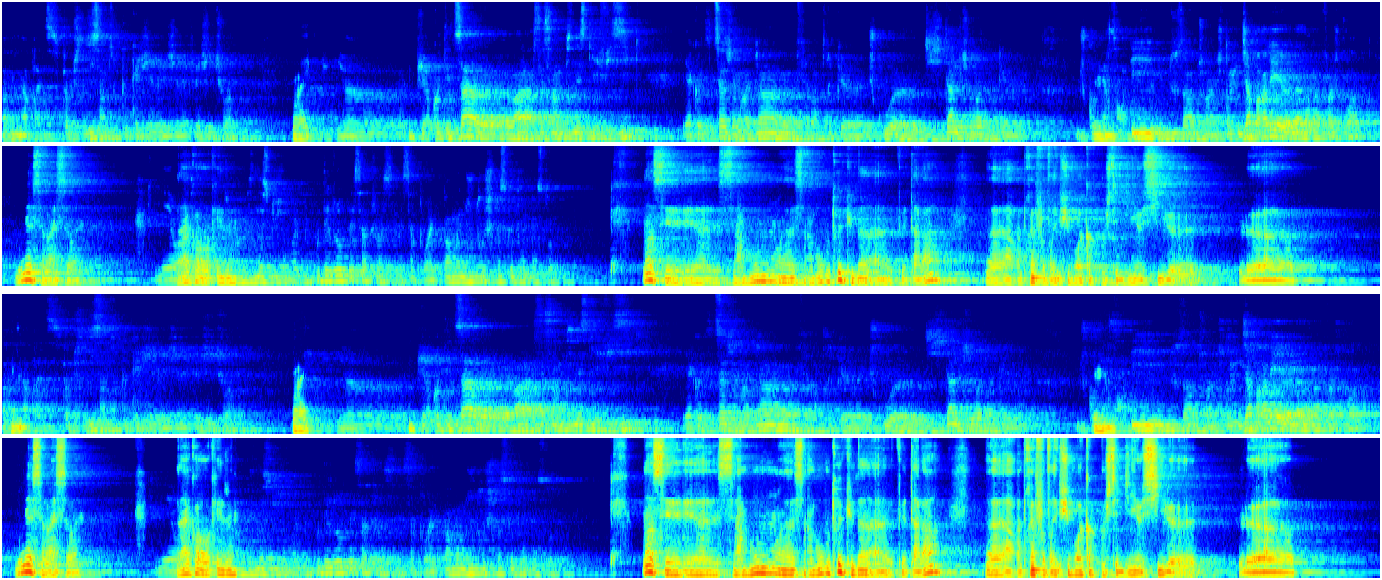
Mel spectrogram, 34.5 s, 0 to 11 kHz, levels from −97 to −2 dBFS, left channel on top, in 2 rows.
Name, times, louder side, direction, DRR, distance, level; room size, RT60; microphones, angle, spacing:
voice 1, 0.0-3.0 3.7-3.9 4.2-8.0 8.5-12.9 13.4-17.0 19.1-19.8 20.1-24.2, left 1 dB, 60° left, 3 dB, 1.3 m, -46 dB
voice 2, 17.4-18.2 19.4-20.2 24.8-29.3 29.5-32.2 32.7-33.4, right 6 dB, 85° right, 17 dB, 0.4 m, -31 dB
16.0 x 8.9 x 6.6 m, 2.8 s
head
